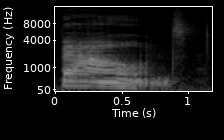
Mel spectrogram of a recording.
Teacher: a voiced consonant such as bound which ends in an ND I will still start with the short a and end with the long you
